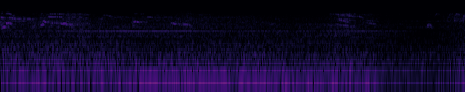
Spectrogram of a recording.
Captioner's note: birds chirping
